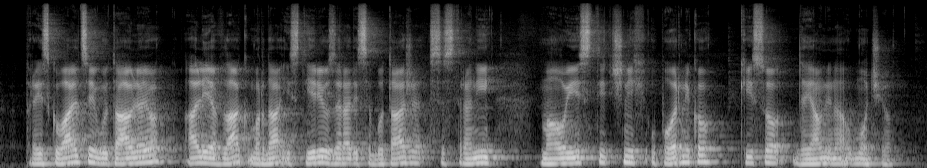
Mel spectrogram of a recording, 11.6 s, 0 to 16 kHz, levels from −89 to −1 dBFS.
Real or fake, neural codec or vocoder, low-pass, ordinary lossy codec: real; none; 14.4 kHz; none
